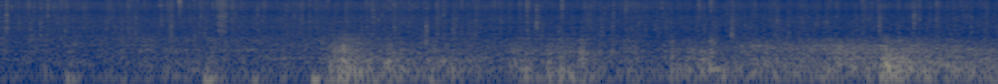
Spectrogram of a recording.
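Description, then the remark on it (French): Steady rain pours down while low, rolling thunder rumbles through, swelling around the middle and again near the end, as a thunderstorm breaks, heard from a terrace and recorded on a Zoom recorder. No voices, just the continuous hiss of the storm. “j'ai ressenti un apaisement soudain, un océan de tendresse lorsqu'un orage a éclaté”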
